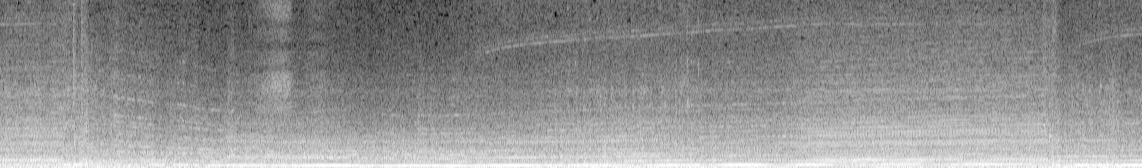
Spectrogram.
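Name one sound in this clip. A gear shift briefly cuts a racing car engine's roar.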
